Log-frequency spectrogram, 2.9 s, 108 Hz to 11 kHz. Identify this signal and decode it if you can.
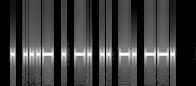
Morse code, heard as a keyed tone, about 25 wpm, 600 Hz. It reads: EVENING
